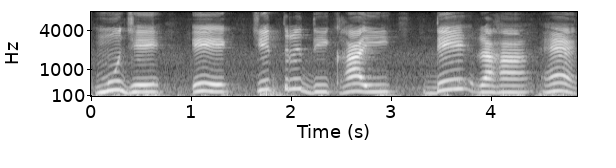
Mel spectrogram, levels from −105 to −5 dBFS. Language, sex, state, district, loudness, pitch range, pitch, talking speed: Hindi, female, Madhya Pradesh, Katni, -16 LUFS, 235-270 Hz, 245 Hz, 85 wpm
